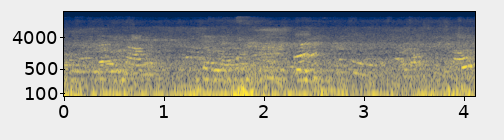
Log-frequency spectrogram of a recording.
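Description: A young child's voice and background chatter of people in a café.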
